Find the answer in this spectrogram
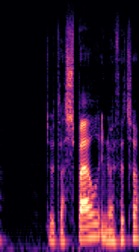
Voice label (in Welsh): "sbel" Welsh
